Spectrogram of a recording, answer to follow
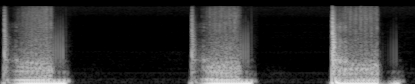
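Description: A distorted, really wide synth bass layer from a bass house track, played back solo in three short stabs about two-thirds of a second apart. The stabs carry a heavy sub-bass and a gritty upper edge, and each cuts off abruptly.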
